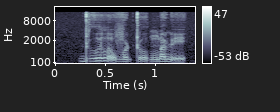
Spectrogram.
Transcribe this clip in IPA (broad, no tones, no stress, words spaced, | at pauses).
ɖʱʊlɔ̰vɔ ʈoŋ͡maɳḛ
